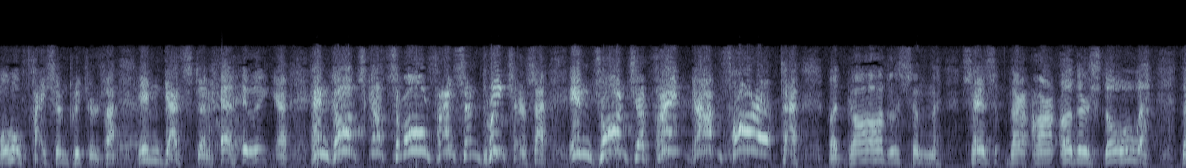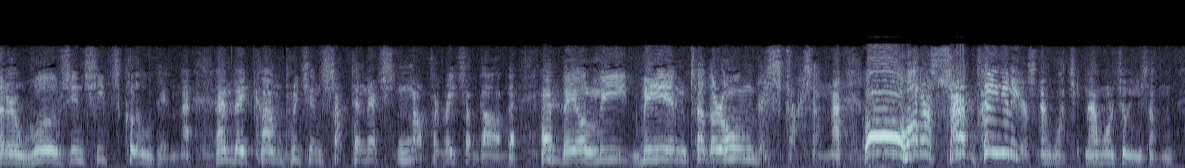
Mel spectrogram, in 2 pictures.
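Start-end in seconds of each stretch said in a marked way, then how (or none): 3.1-7.8 high, ringing pulpit cry; high-pitched preacher's shout; exultant preaching. Real, not acted. 20.5-22.2 high wail opening on a loud oh; loud, high-pitched lamenting; preacher's loud lament. Real, not acted.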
